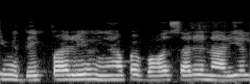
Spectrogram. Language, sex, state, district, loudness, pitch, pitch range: Hindi, female, Bihar, Katihar, -14 LUFS, 215 Hz, 210-225 Hz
